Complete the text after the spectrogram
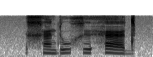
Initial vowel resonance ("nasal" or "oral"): nasal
